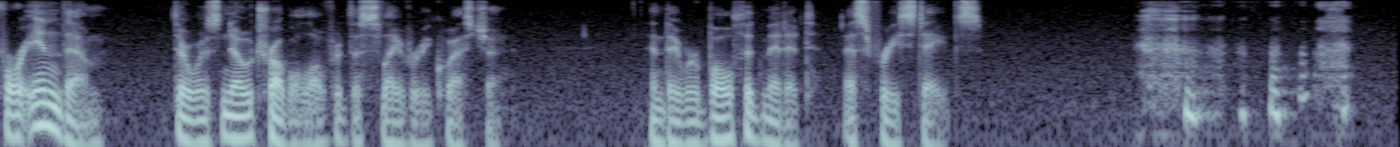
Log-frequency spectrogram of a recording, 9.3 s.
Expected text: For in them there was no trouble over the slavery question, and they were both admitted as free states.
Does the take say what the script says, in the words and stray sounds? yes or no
no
